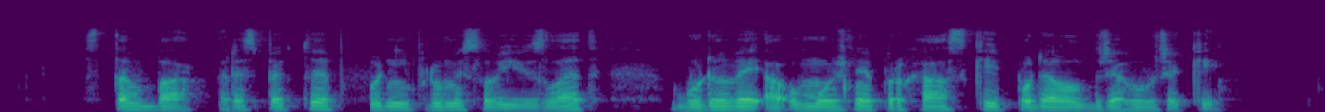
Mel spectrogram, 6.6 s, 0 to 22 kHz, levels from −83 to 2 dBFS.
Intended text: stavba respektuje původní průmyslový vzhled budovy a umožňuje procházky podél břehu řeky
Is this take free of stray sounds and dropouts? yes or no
no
